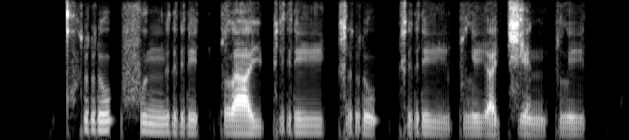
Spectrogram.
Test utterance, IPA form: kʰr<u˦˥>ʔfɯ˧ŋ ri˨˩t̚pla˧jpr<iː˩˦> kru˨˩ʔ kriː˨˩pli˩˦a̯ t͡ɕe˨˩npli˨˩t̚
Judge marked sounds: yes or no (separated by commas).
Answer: yes, no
